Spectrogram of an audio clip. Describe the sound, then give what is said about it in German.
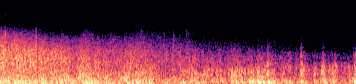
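Thunder from a storm at sea rolls as a loud, continuous deep rumble thick with crackling noise, holding steady throughout with no voices. “Seien Sie unbesorgt, Viktor. Gewitter auf See klingen immer schlimmer, als sie sind.”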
